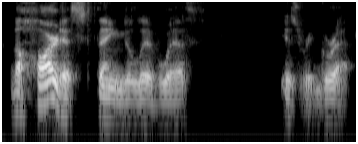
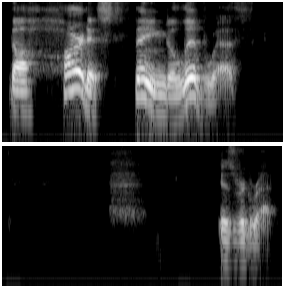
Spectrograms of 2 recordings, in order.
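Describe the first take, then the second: First: It is said plainly, with little emotion. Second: It is said theatrically, with a small pause.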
